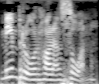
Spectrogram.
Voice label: swedish my brother has one son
